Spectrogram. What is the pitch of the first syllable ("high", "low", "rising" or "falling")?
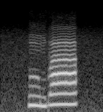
low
